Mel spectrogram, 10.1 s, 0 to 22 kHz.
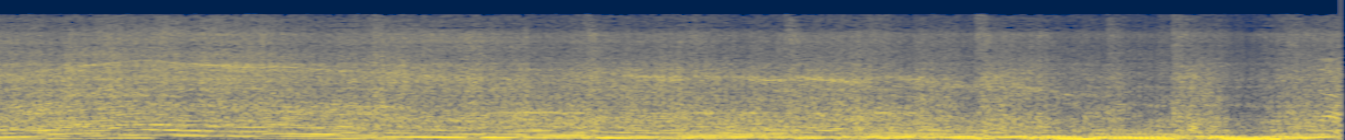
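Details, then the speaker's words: Honda Vario 150 scooter revs up, then stumbles and sputters at mid-to-upper rpm, losing power; fuel pressure checked a normal 42 psi, and the cause was a misadjusted throttle position sensor. "Oke jadi mengalami kasus seperti barusan ya ketika RPM atas seperti hilang gas dan muncul mbet pada Honda Vario 150 ini"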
